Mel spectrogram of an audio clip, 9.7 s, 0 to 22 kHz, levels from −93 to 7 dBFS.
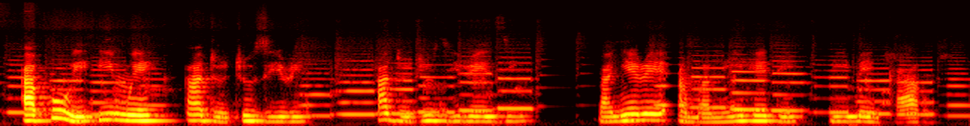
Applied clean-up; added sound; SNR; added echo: neural mask model RNNoise.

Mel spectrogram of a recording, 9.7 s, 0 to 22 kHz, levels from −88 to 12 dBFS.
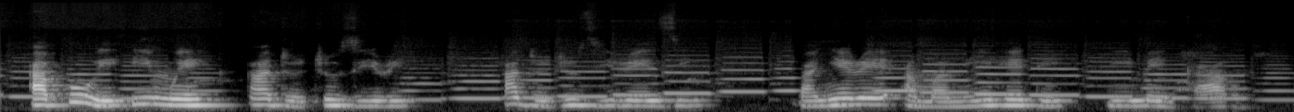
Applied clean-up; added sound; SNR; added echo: none; Wind instrument, woodwind instrument; 13 dB; none.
